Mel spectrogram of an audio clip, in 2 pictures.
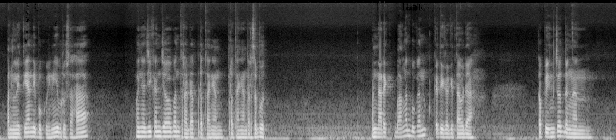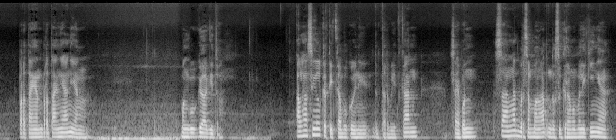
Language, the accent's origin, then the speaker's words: Indonesian; Ambon, Maluku, Indonesia; born there; Saya kemudian juga ikut merenungkan bagaimana kondisi kota kelahiran saya Ambon pada masa 1936 hingga kejatuhan Hindia Belanda tersebut.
